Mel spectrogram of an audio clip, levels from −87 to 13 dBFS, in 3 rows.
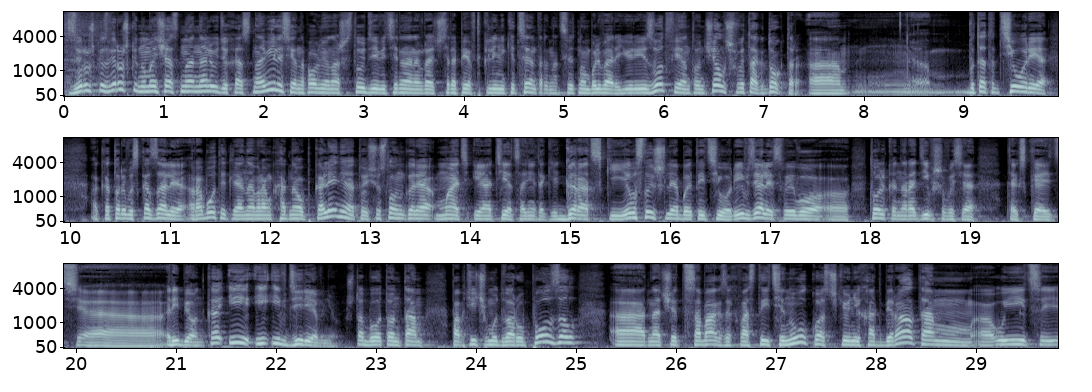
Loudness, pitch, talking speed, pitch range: -15 LUFS, 150 Hz, 185 wpm, 135-170 Hz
